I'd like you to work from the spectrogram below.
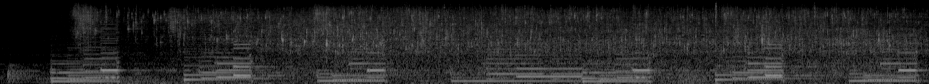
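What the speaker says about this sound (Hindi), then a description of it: "अब आ जाओ पनीर को फ्राई करने पे" Paneer fries in hot oil with a steady, hissing sizzle that starts abruptly and carries on under loud, melodic background music.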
